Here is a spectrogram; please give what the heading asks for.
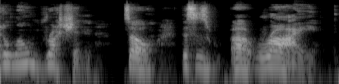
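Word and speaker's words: Grai: All right, Gray, and it's spelled really weird, y'all. G-R-A-I. Rye. It's rye. It's actually rye. G-R-A-I. The G is silent.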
